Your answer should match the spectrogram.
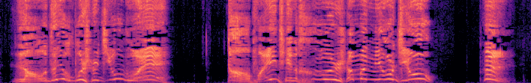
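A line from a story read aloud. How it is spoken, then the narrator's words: Angry roar. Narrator (Chinese): 胡铁花更是满肚子的怨气没处发，大声地吼叫着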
